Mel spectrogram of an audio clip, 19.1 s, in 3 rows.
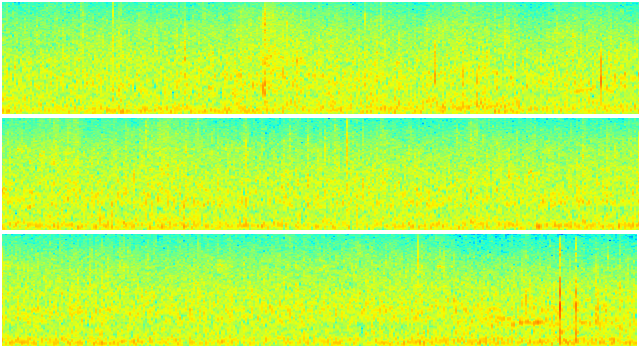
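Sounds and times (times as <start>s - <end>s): rain falling on grass: 0.0s - 19.0s.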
